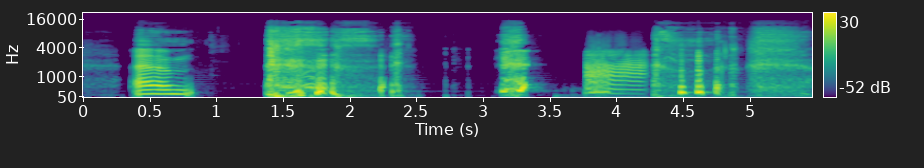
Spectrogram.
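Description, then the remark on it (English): A voice imitates the choking gurgle of people being choked in jiu-jitsu, in several short bursts: strained, buzzing vocal sounds broken by raspy, breathy gasps, loud, with brief silences between them. “Everyone was getting their choke on and, like, just hearing throughout the gym, like, the traditional chokey-chokey noise, which is...”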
